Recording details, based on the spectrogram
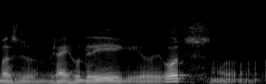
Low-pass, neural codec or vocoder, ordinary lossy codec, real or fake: none; codec, 16 kHz, 8 kbps, FreqCodec, larger model; none; fake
